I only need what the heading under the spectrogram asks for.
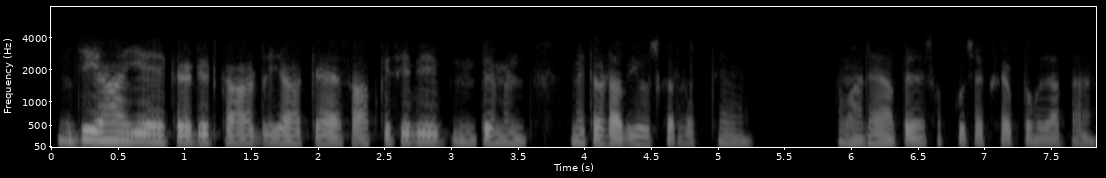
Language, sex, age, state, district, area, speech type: Urdu, male, 18-30, Uttar Pradesh, Ghaziabad, urban, conversation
